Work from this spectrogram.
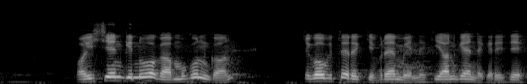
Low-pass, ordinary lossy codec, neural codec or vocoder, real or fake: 9.9 kHz; none; none; real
